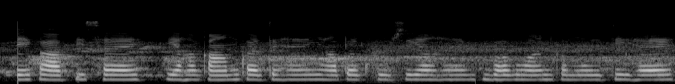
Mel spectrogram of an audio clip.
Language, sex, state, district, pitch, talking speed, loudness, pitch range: Hindi, female, Chhattisgarh, Korba, 225 Hz, 135 wpm, -25 LUFS, 220-225 Hz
